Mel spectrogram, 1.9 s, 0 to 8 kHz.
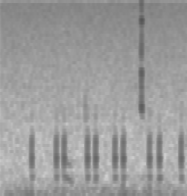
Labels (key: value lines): label: biophony, knock croak
recorder: SoundTrap 300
